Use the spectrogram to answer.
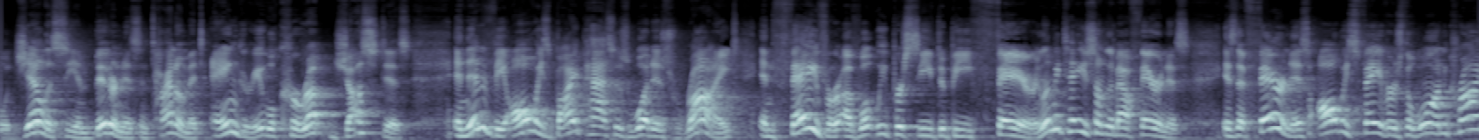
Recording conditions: large echoing room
